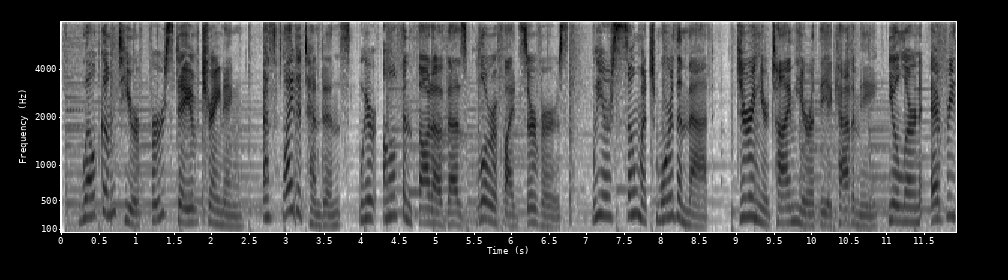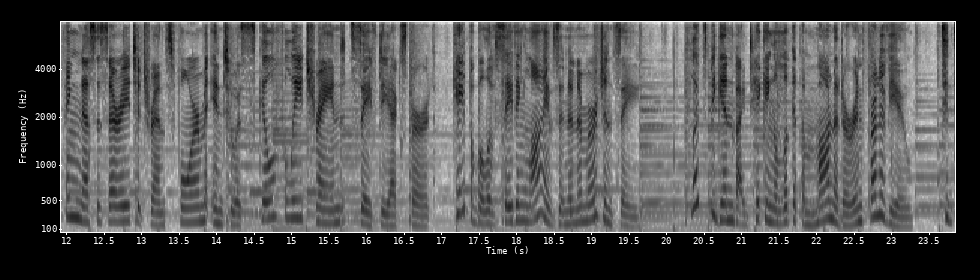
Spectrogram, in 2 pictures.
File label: english american e-learning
